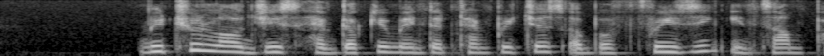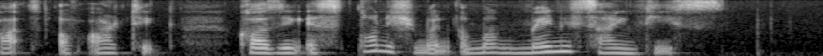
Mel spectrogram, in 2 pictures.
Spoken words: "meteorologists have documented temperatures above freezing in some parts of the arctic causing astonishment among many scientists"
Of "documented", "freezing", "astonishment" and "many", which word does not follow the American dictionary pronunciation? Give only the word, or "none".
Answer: none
